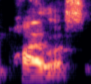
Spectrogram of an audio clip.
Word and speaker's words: Pylos: You can ever go to Pylos, as it's pronounced in Greek.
